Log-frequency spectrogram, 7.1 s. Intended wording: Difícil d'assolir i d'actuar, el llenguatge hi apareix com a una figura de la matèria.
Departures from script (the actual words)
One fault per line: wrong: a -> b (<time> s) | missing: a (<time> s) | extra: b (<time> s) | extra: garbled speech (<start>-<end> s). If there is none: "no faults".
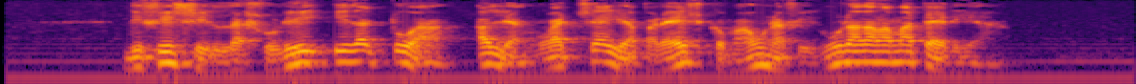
no faults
